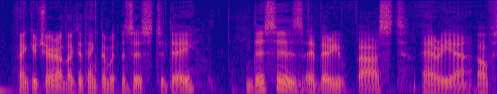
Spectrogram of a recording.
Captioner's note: speaking French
